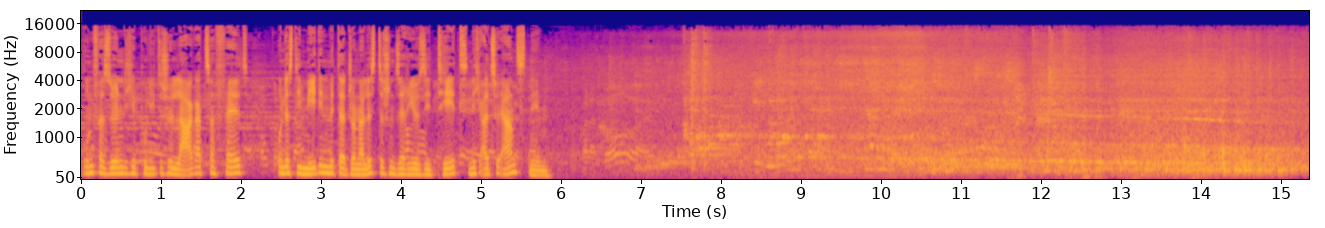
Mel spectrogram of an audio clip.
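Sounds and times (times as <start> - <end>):
speech: 0.0 - 6.1
Caracas metro train riding: 0.0 - 15.3.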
